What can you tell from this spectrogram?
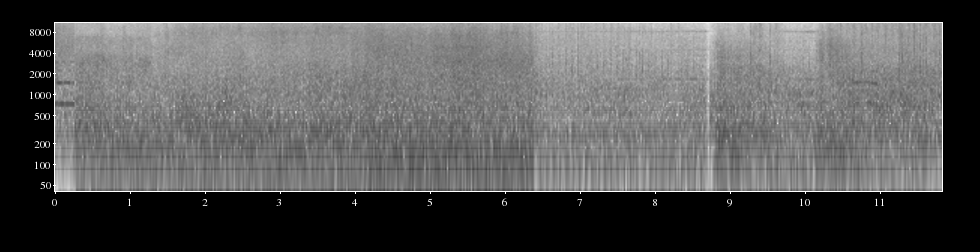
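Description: Film action sound effects: the dense rushing roar of a rotary snowblower and a rumbling avalanche. The roar drops abruptly about six seconds in and breaks off briefly near nine seconds at hard edits.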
